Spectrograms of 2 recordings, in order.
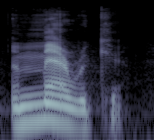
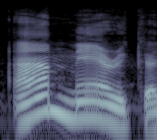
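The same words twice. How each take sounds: First: "America" as "uh-MER-ica", weak first vowel; reduced edges on "America"; schwa. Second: "America" with a clear open first A; unreduced "Ah-merica"; full vowel. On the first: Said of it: "dicen America". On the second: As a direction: overdo the opening "Ah" in "America". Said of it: "No dicen America". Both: Shown as a demonstration.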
